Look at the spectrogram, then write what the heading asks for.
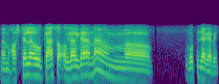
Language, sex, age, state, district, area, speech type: Odia, male, 18-30, Odisha, Ganjam, urban, conversation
